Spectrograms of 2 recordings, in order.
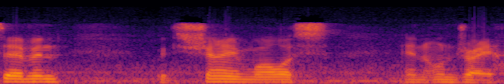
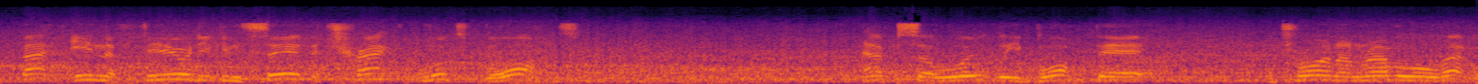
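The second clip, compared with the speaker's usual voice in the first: excited; 6 semitones higher than usual. Real, not acted. Big crash at race start.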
